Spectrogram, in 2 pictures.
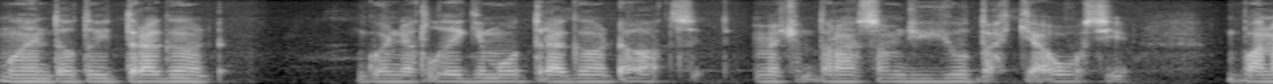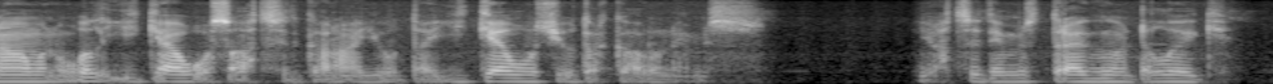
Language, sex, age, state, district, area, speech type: Kashmiri, male, 45-60, Jammu and Kashmir, Srinagar, urban, spontaneous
